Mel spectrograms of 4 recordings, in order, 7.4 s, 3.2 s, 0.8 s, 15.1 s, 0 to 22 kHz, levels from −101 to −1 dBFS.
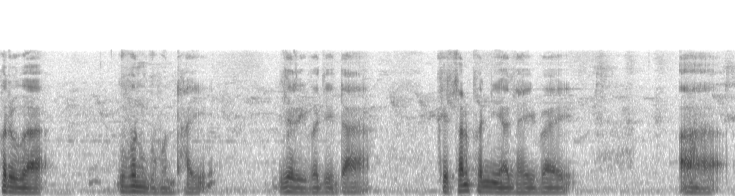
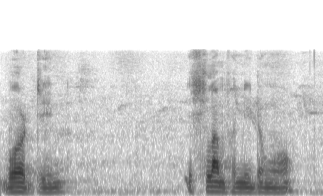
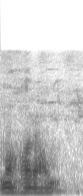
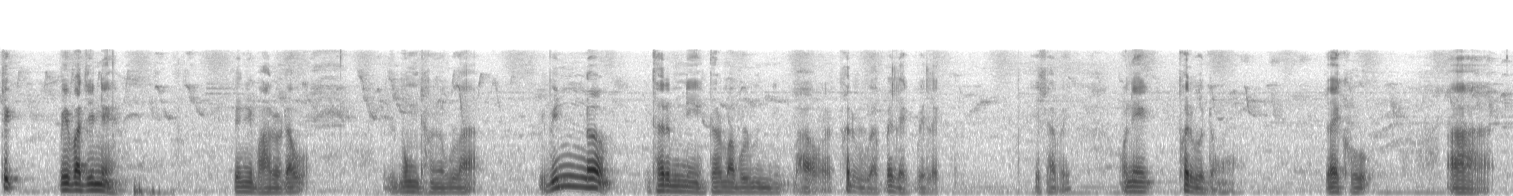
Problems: low volume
